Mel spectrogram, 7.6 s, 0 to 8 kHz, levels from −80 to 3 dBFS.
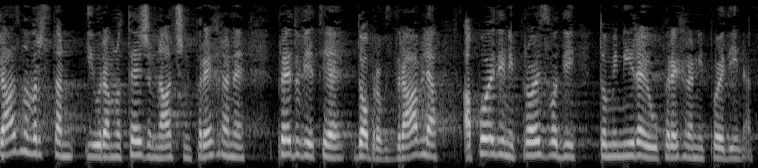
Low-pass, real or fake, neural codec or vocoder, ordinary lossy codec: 7.2 kHz; fake; vocoder, 44.1 kHz, 128 mel bands every 512 samples, BigVGAN v2; none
